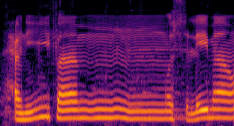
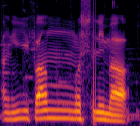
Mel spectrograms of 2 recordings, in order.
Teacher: فا دو زبر اس کے آگے الف لگایا ہوا ہے لیکن الف کاؤنٹ نہیں کیا جاتا، اس کو ڈائریکٹ میم سے ملایا جاتا ہے، میم کے اوپر شد ہے تو اس لیے یہ ادھر بھی گنہ ہوگا۔ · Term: ادغام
